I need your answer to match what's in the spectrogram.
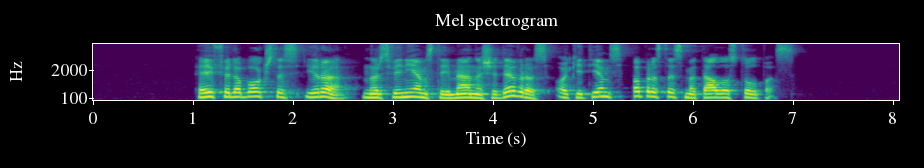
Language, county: Lithuanian, Vilnius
